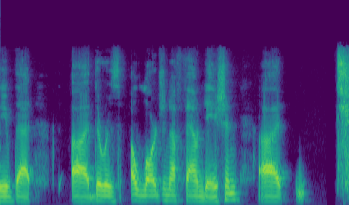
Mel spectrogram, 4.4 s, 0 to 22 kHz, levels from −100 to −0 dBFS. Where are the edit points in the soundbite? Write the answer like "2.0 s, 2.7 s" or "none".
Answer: none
